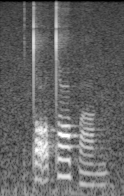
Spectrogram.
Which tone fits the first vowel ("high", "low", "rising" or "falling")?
high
